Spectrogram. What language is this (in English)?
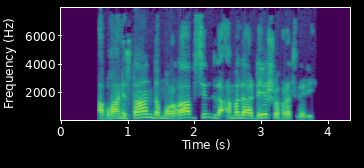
Pashto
